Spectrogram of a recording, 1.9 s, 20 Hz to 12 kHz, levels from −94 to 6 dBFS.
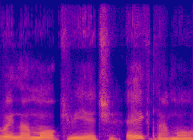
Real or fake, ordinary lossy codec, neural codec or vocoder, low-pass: fake; Opus, 16 kbps; autoencoder, 48 kHz, 128 numbers a frame, DAC-VAE, trained on Japanese speech; 10.8 kHz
